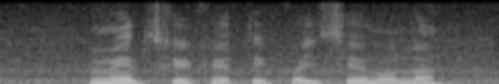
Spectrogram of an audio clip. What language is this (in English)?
Bhojpuri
